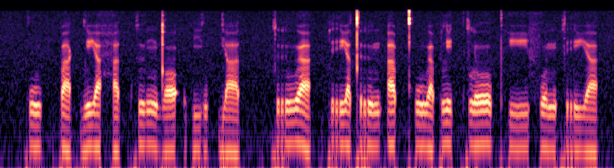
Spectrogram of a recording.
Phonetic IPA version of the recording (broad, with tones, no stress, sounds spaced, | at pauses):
k w u˨˩ k̚ p a˨˩ k̚ l i˧ a̯ h a˨˩ t̚ k ɯ˥˩ ŋ d ɔ˦˥ ʔ | j u˨˩ k̚ j a˨˩ t̚ | k r u˥˩ a̯ | p r i˧ a̯ t r u˦˥ n ʔ a˦˥ p̚ kʰ w u˨˩ a̯ p l i˦˥ t̚ k l oː˥˩ pʰ iː˦˥ f o˧ n k r i˧ a̯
